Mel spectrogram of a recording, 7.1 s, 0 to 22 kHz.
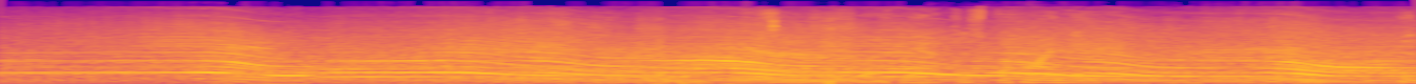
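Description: A V8 race car in iRacing rounds a hairpin at Long Beach, its engine note steady and loud, dipping and rising as the driver lifts and reapplies throttle, close and continuous.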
